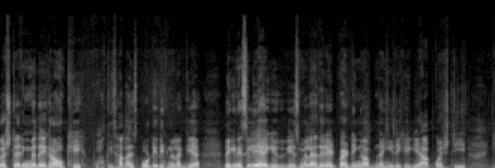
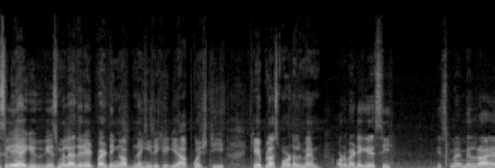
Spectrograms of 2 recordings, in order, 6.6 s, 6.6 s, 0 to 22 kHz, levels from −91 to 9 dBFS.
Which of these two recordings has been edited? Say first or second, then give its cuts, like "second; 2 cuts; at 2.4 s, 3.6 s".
second; 1 cut; at 4.3 s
